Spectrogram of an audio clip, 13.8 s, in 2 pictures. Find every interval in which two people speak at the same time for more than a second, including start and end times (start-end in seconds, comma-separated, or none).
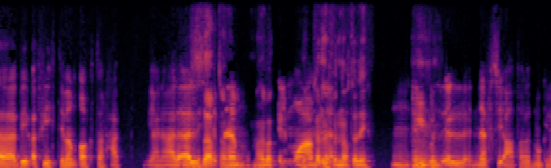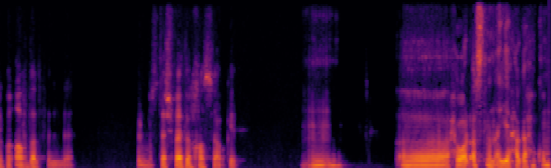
2.3-4.3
